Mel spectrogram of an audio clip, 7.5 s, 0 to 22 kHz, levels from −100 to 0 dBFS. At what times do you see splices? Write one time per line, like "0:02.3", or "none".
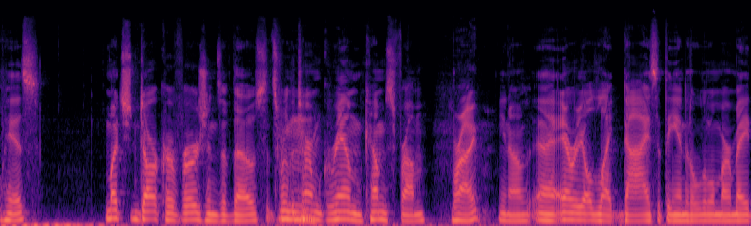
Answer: none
